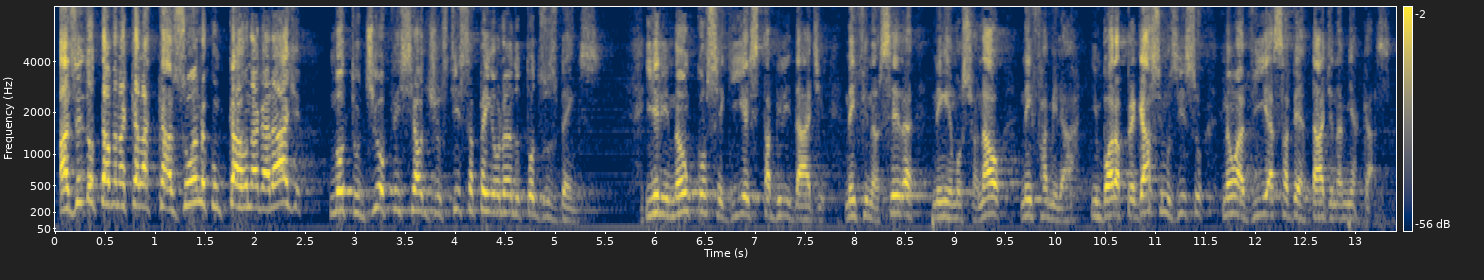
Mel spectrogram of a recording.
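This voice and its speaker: Gravelly high-voiced pastor. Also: male voice, fast. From São Paulo, Brazil. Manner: dramatic storyteller, drops low and soft for heavy moments. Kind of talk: personal testimony sermon.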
